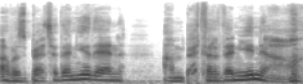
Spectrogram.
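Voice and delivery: fake Scottish accent with laughter.

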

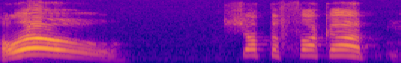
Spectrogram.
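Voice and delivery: very high pitch, slow, words dragged out. Quoting a stand-up bit to friends: imitating Robin Williams' New York Echo bit. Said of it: "it's like the New York Echo from, um, Robin Williams' stand-up".

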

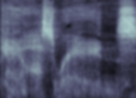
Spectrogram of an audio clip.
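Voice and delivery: sinister, evil creature whisper. Joking about a loose chair screw falling out: evil fox whispering. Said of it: "an evil raccoon or fox whispering".

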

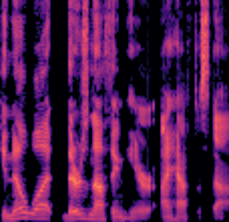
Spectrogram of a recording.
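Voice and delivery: ordinary talk

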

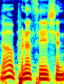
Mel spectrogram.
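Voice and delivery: ordinary talk, nothing marked

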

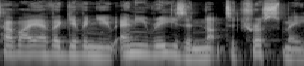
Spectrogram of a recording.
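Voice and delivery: ordinary delivery

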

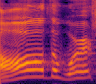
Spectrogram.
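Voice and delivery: high, loud, slow, eager unison. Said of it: "listen to the attitude now. One accord now".

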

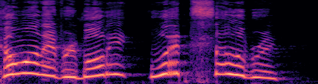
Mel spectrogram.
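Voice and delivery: very high, very loud cartoon mouse voice. Acting out Eric Cartman meeting Mickey Mouse; do a Mickey Mouse voice. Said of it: "when Eric Cartman met Mickey Mouse".

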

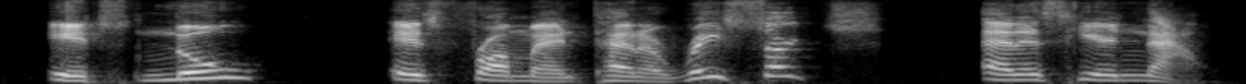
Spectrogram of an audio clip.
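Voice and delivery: put-on somewhat high, half-Boston accent. Mocking how a man delivers a line about the movie, imitating a Boston-like accent. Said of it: "Is that like a Boston accent?".

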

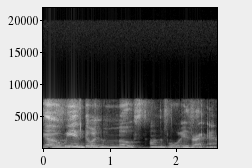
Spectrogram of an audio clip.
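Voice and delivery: ordinary talk, nothing marked

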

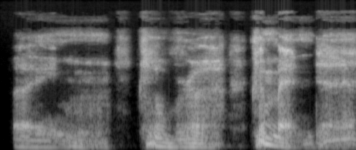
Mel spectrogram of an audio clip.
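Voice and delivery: voice pushed down into the throat. Describing another take on the role: guttural Cobra Commander voice. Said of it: "he kinda had that guttural".

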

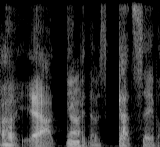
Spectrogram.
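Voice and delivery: put-on wrestling promoter voice. Continuing the quiet Vince McMahon impression: Vince McMahon impression. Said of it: "you just did Vince".

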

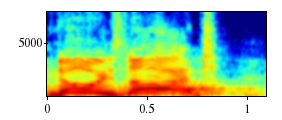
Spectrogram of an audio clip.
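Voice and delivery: put-on shrill yell, very high pitched. Speaker imagines his wife yelling at him through the tv, imitating wife yelling. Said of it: "My wife's yelling through the TV".

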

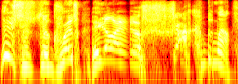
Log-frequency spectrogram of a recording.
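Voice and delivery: big, booming voice, high and slow. Borgel bursts in to introduce someone, Borgel's booming voice. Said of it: "his voice is booming".

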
